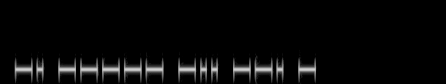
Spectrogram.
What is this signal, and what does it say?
Morse code, heard as a keyed tone, about 21 wpm, 700 Hz. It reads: N0DGT
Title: USA Callsign DE Callsign - 5 Characters - 22wpm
